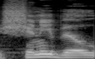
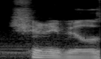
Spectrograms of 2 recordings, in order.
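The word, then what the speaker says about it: Cheneyville: It is located at 292 Lloyd Bridge Road in Shinnyville, Louisiana, about 16 milesi south of Alexandria. Shinnyville.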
